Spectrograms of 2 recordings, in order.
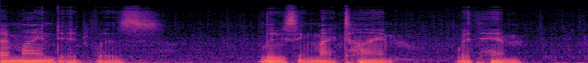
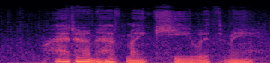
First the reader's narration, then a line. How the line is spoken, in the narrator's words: sighed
